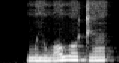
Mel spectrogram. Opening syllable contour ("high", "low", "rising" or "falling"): low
